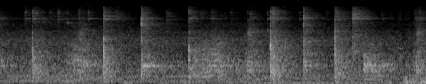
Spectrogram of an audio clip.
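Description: Table tennis balls fired by a ball robot bouncing on the table in a quick, steady series of sharp pings, about two to three a second, some with a short ring. A low steady hum, likely the robot running, sits underneath.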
